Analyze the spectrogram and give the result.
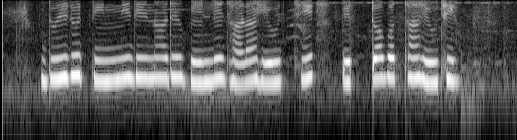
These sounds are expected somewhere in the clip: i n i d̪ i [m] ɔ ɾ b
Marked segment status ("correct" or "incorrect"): incorrect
